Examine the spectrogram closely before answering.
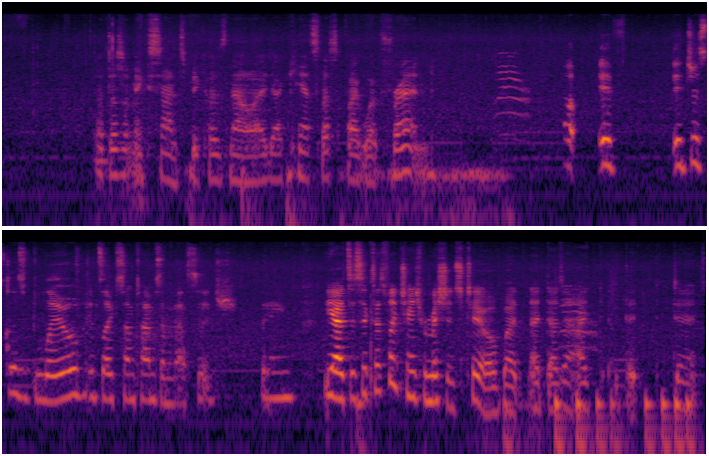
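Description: A young woman talks with animation into a microphone, close up.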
